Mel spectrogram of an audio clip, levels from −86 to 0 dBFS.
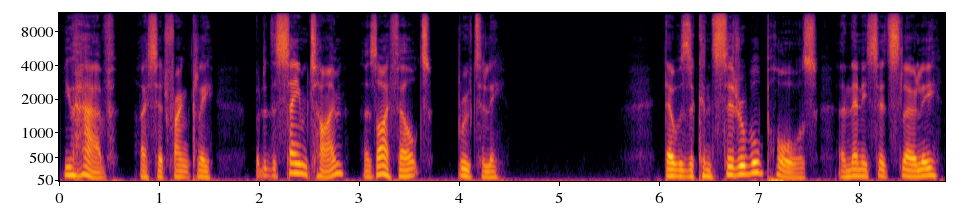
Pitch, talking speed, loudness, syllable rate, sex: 130 Hz, 165 wpm, -19 LUFS, 5.6 syllables/s, male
